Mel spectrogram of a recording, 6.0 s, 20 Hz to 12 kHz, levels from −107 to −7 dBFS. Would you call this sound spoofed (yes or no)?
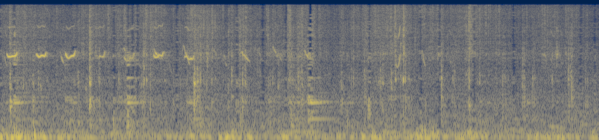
no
